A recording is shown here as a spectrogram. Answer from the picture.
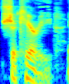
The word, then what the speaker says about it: Sha'Carri: Start learning how to pronounce her name. It's Sha'Carri.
